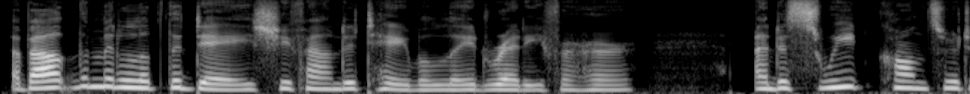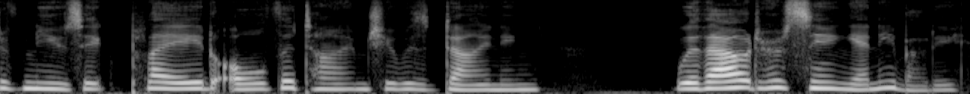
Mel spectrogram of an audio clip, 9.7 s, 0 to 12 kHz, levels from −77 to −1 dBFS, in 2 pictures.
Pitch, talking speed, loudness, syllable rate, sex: 205 Hz, 190 wpm, -20 LUFS, 5.0 syllables/s, female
